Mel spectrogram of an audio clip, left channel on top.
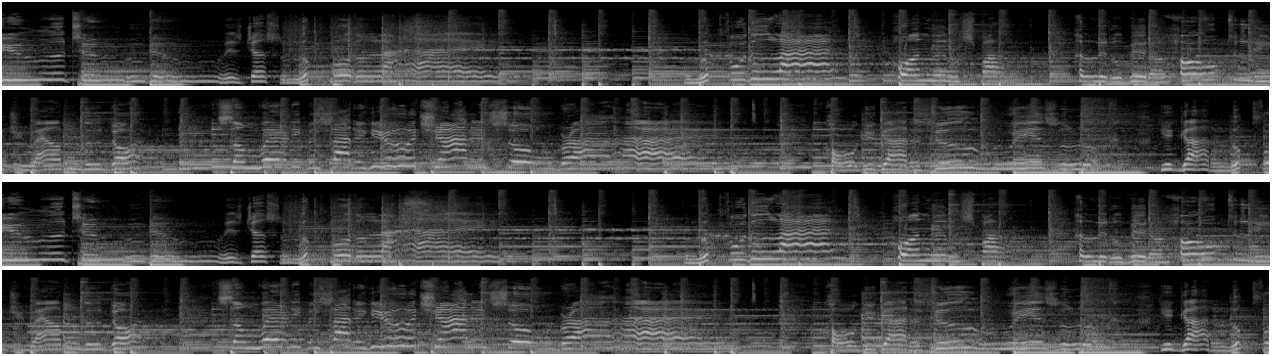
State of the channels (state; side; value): normal; both; correlation 0.88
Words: to do is just look for the light. Look for the light, one little spark, a little bit of hope to lead you out of the dark. Somewhere deep inside of you, it's shining so bright. All you gotta do is look. You gotta look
